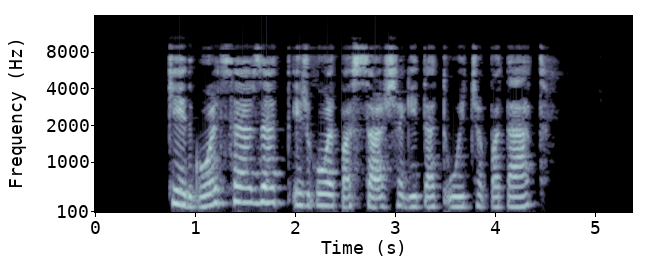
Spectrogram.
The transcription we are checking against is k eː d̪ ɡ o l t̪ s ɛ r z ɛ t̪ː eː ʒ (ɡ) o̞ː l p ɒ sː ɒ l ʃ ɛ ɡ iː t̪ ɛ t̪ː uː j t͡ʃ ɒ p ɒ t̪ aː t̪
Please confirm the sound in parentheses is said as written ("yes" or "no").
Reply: yes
